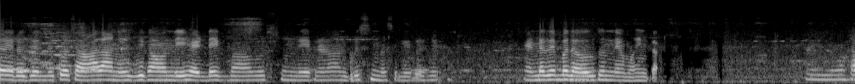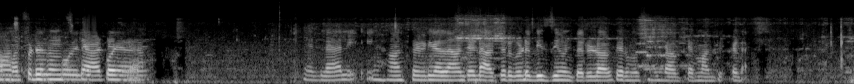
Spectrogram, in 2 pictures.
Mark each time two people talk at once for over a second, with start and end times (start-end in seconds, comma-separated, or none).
8.5-9.9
